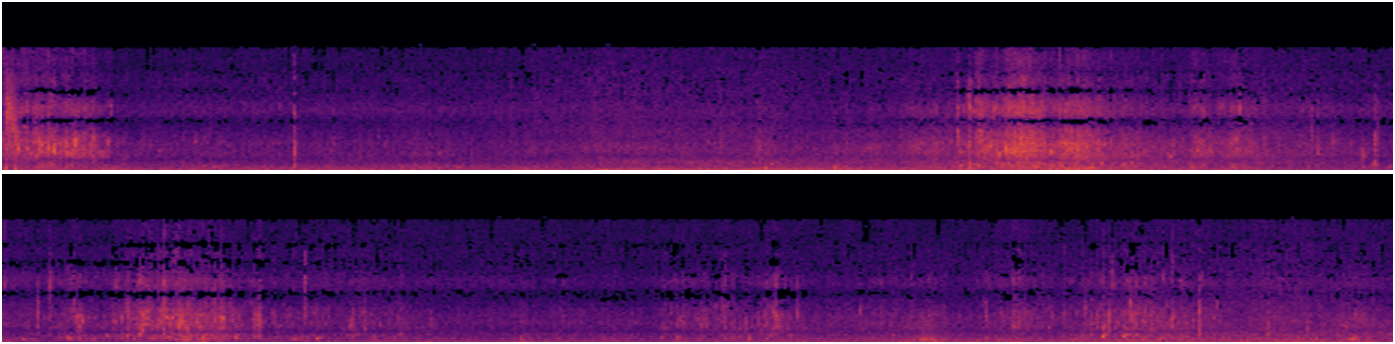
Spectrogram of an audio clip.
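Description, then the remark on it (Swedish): Soft, lukewarm water sloshes and laps gently against the feet and lower legs of a person sitting on a stone, with small irregular splashes rising now and then over a steady watery background. No voices are present. “Vattnet skvalpar mjukt mot dina fötter och underben.”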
